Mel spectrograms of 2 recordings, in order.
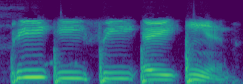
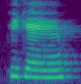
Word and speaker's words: pecan: So the word Pecan, how do you pronounce that? Pecan. Well, I want to thank you for coming out to the lounge. Wait, you say pecan? Because that's what it is. It's pecan. Pecan. Pecan. It ain't no Pecan damn pie.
